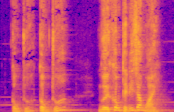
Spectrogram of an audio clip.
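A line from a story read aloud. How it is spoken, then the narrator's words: Woman shouting, chasing. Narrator (Vietnamese): Phía sau lưng đang đuổi theo nữ tử hét lên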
